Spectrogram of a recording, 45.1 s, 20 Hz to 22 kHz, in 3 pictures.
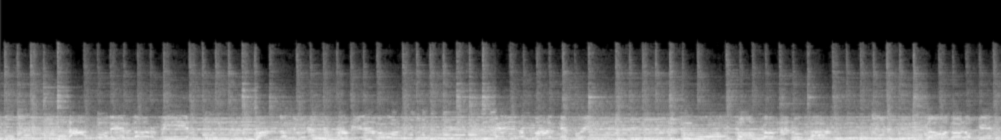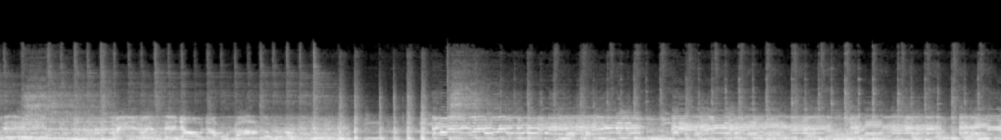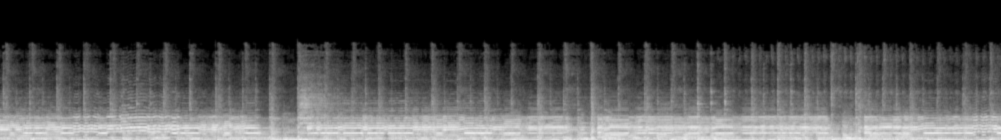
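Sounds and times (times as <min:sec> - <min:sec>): drum fill: 0:00.0 - 0:45.0
live band playing: 0:00.0 - 0:45.0
saxophone lead: 0:00.0 - 0:45.0.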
